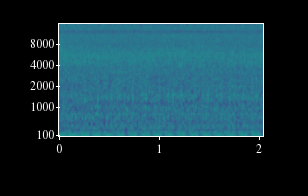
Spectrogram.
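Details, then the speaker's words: 2011 Ducane heat pump in heat mode, early-season startup at about 67°F outside with the closet at 62°F: steady, low, even compressor hum with no knocking or rattle; rough-sounding but whisper quiet, a normal start. "That sounds kind of rough, but it's whisper quiet. Pretty much, pressure's almost inaudible."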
